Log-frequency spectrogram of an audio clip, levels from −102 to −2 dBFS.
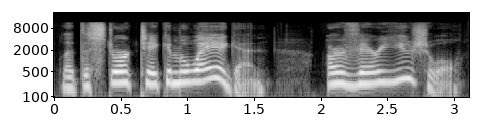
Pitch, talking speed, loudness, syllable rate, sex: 235 Hz, 195 wpm, -16 LUFS, 5.8 syllables/s, female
